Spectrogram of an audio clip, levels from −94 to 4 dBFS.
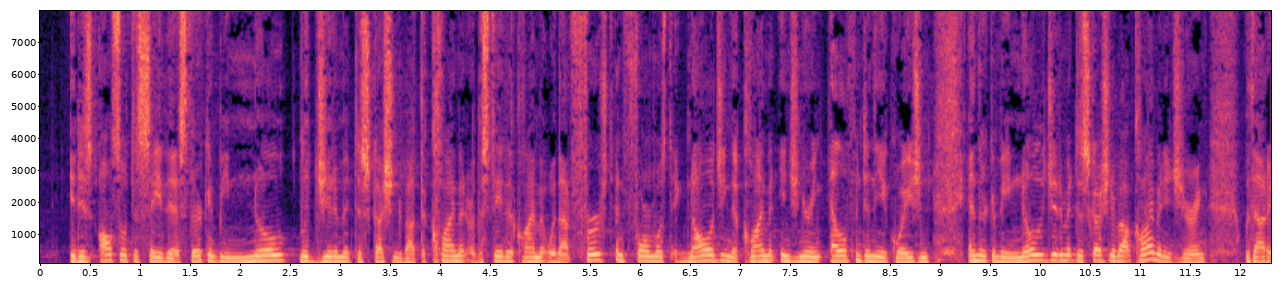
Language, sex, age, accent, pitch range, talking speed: English, male, 40-59, American, 140-170 Hz, 215 wpm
